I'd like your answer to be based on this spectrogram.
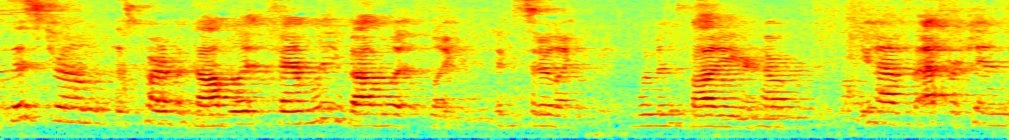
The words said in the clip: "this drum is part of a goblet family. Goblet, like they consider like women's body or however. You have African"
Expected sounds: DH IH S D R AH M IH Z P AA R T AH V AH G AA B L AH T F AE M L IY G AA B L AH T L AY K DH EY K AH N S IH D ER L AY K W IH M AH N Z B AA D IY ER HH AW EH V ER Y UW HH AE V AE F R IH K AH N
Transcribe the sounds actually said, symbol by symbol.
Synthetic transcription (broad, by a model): DH IH S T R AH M IH Z P AA R T AH V AH G AA B L AH T F AE M L IY G AA B L AH T L AY K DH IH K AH N S IH D ER L AY K W IH M AH N Z B AA D IY ER HH AW EH V ER Y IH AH V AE F R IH K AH N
